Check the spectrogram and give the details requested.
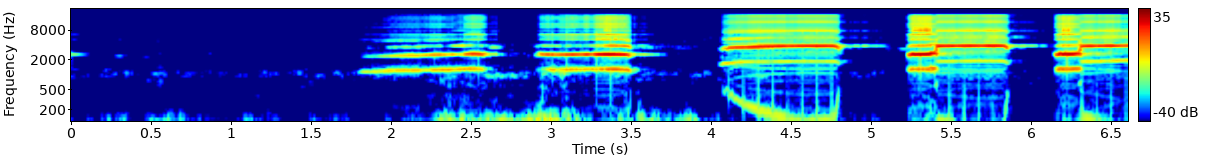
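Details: Bald eagles at Standley Lake, Colorado, 24 April 2020, 15:45, as the male delivers a fish to the new female F420, who eats it: bursts of high, thin, piping whistles about a second each, faint low rumbling between calls.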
